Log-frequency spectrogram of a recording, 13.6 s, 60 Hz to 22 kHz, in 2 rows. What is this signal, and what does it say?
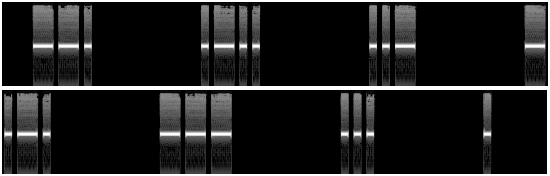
Morse code, heard as a keyed tone, about 15 wpm, spaced as for 5 wpm, 1000 Hz. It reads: GLUCOSE
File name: 5wpm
